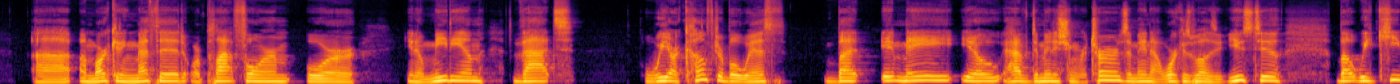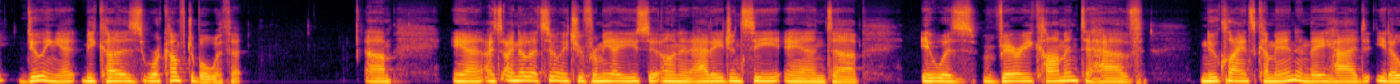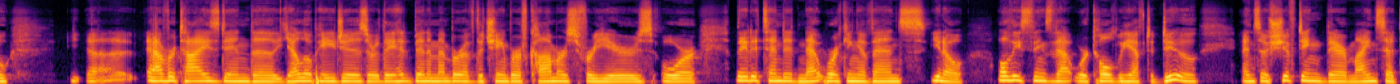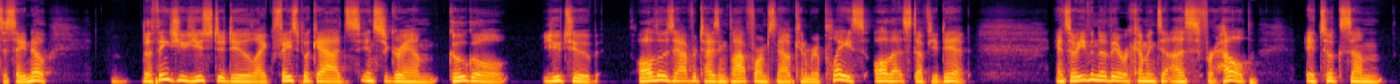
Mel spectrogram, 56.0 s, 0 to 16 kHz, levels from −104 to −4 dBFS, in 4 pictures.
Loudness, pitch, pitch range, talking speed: -19 LUFS, 145 Hz, 135-160 Hz, 170 wpm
